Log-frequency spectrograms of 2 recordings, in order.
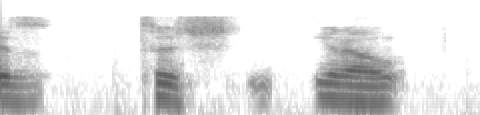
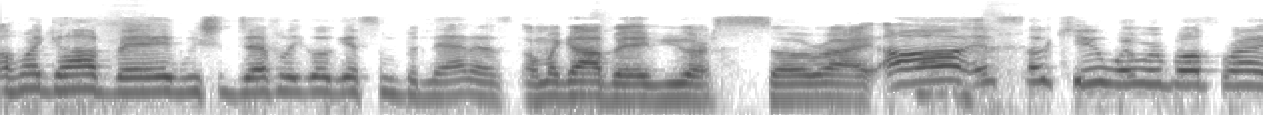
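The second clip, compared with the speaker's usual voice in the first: mocking sweet, happy talk, pitched higher; 4 semitones higher than usual. Retelling what a couple in the grocery store says: imitating a happy couple. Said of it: "all these happy fuckers just like".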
